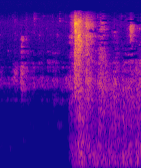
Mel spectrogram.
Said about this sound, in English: Boy, my washing machine's loud.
